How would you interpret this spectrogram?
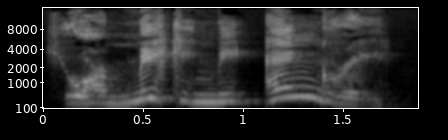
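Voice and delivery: usual speaking voice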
